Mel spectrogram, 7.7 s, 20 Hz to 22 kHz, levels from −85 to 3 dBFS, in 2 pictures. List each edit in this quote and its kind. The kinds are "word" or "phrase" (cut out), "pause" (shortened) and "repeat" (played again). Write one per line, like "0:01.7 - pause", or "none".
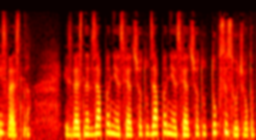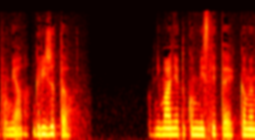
0:02.2 - repeat
0:03.7 - word
0:04.3 - pause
